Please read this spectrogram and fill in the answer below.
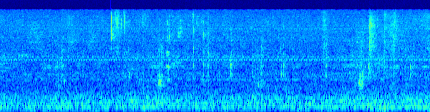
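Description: Faint chewing by a person with closed mouth, with a few small clicks scattered through: a small red candy decoration from a strawberry cupcake being eaten.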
